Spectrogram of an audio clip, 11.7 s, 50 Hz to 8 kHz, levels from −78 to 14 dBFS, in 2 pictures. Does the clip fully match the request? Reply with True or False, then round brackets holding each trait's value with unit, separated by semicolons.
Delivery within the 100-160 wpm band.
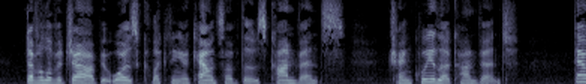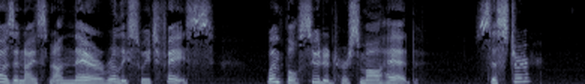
True (145 wpm)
